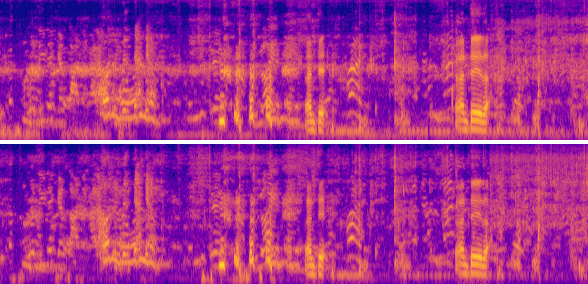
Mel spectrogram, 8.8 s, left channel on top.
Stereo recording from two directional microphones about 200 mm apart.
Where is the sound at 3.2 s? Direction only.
5° right (ahead or behind).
